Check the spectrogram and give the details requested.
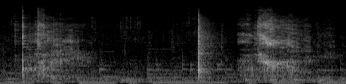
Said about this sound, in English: So I'm adding my rice, mixing that in.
